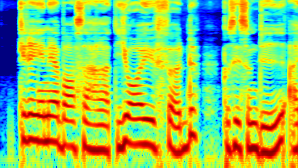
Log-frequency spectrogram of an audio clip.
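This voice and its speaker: In a normal speaking voice, a woman talks at a moderate pace and medium pitch with ordinary pitch variation, in a very clean recording with a silent background. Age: 20s. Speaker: mental coach for equestrians. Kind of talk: solo podcast monologue.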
